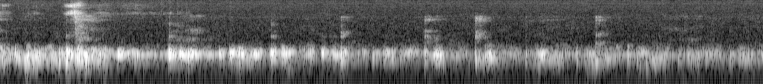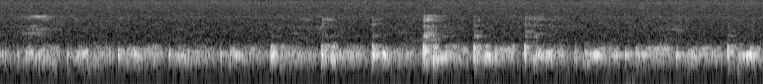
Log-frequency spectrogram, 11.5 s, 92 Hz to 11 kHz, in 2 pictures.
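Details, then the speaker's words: Rapid rhythmic whooshing pulses about 150–160 a minute on home fetal Doppler placed low on abdomen at 15 weeks' pregnancy, woman over 35 with high BMI; fetal heartbeat, faster than her own. "I'm going say that's the baby. And if you like to test it against your own heartbeat, you can put it up here."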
